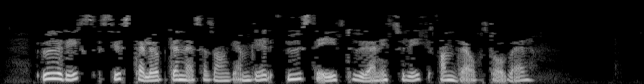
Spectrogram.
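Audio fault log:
Throughout: MP3 compression, likely. Nothing sounds above 10.5 kHz. The encoder had too few bits, which fits a very low bitrate near 16 kbps. Weak frequency lines drop in and out between frames. So the speech sounds watery and swirly, with metallic chirps on s sounds.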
